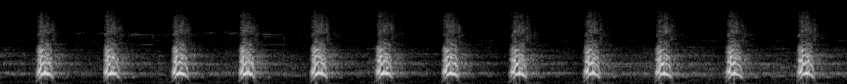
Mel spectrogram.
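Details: A 19-month-old dog in protection training barks in a blind, rewarded with a ball: loud, sharp barks repeated steadily about every 0.7 seconds, twelve in a row, with little background sound.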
